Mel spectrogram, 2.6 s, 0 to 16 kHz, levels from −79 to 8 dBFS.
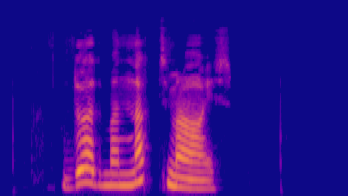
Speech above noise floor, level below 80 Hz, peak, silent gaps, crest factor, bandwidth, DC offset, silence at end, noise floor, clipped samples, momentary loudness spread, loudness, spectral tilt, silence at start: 48 dB; -78 dBFS; -6 dBFS; none; 18 dB; 9.4 kHz; under 0.1%; 0.9 s; -69 dBFS; under 0.1%; 5 LU; -21 LUFS; -5.5 dB/octave; 0.45 s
